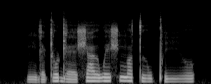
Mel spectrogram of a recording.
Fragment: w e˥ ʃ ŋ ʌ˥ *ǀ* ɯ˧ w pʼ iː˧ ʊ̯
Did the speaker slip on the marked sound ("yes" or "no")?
yes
